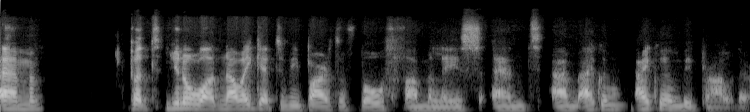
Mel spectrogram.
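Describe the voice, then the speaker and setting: A man speaks with a Spanish accent at a fairly high pitch. His pitch variation is ordinary. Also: moderate pace. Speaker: drag queen. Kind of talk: interview. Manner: halting.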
